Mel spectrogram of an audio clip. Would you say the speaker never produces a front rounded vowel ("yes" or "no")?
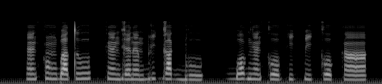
yes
